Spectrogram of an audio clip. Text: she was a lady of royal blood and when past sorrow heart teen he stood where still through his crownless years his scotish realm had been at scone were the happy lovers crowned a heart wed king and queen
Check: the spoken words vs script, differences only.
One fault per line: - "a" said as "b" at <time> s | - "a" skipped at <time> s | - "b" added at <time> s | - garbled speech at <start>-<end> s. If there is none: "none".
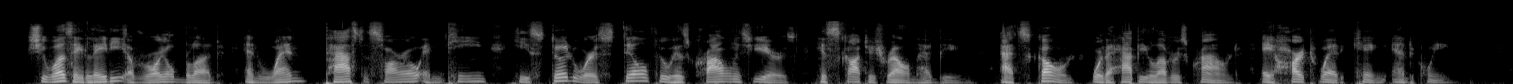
- "heart" said as "and" at 4.2 s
